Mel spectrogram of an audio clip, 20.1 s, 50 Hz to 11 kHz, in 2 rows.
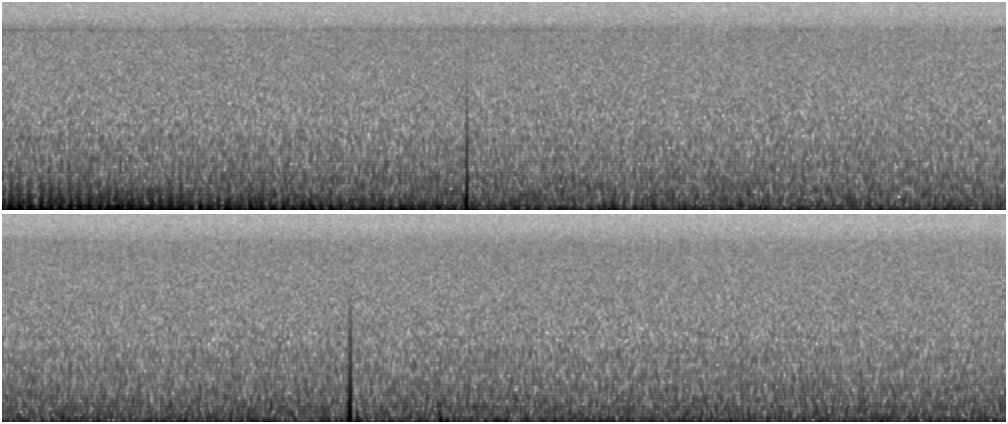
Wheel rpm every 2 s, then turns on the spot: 0, 0, 0, 10, 20, 10, 0, 0, 0, 0.
none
